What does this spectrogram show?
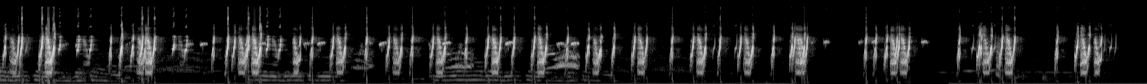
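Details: Rain quail, apparently female, at night give dense bursts of sharp, rapid clicking notes, about one burst per second; several birds seem to overlap in a harsh, chattering chorus, with laughter in the background.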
